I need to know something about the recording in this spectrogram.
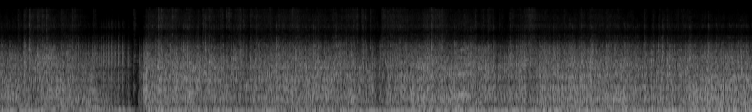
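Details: Sharp manual top-load washing machine running while agitating: loud, coarse, continuous grinding churn, blamed on a worn pulsator and gearbox, both to be replaced.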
